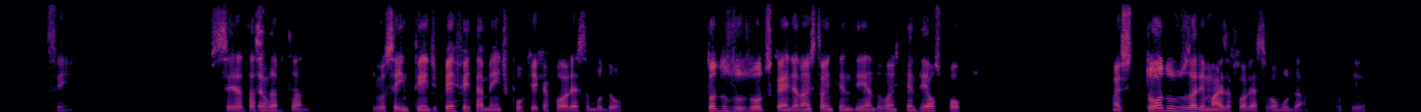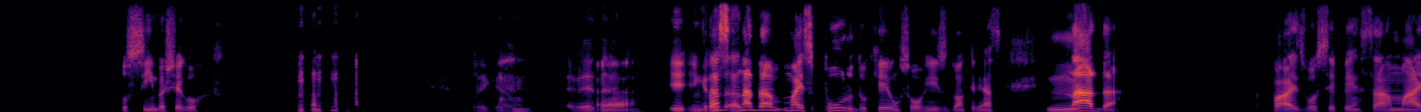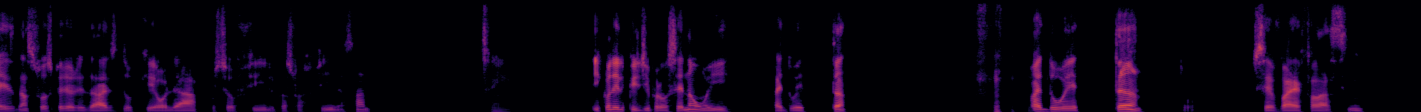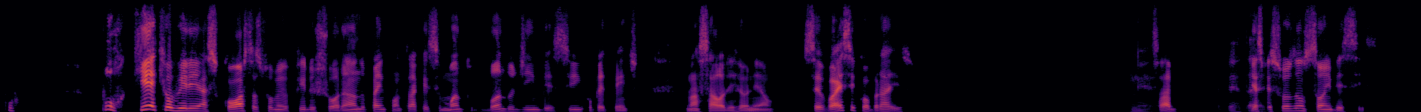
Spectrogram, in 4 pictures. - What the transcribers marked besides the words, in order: laugh; unintelligible speech; tapping; laugh
- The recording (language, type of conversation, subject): Portuguese, advice, Como posso evitar interrupções durante o trabalho?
